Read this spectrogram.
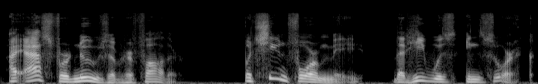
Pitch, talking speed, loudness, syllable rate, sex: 120 Hz, 180 wpm, -21 LUFS, 5.2 syllables/s, male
